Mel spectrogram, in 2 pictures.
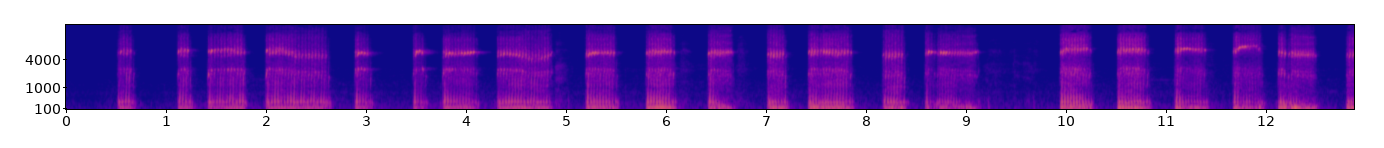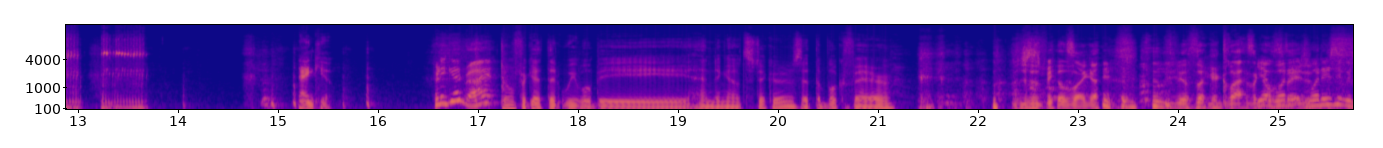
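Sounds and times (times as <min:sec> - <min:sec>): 
crickets chirping: 0:00.5 - 0:09.2, 0:09.9 - 0:13.7
laughter: 0:14.1 - 0:16.2, 0:21.2 - 0:25.7
speech: 0:15.2 - 0:15.6, 0:16.6 - 0:21.7, 0:22.4 - 0:25.7.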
